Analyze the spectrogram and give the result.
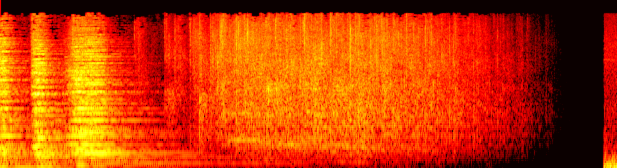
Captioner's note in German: Applaus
